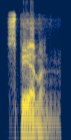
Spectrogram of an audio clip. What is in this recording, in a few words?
"spearman", British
